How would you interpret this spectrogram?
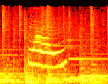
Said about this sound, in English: Meow. Yeah, keep it going. Keep it going.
